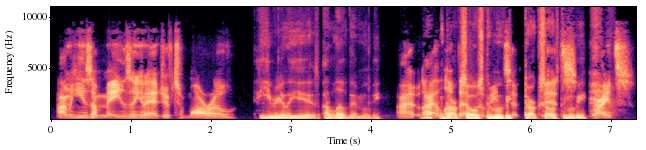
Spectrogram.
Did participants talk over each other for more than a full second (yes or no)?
yes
